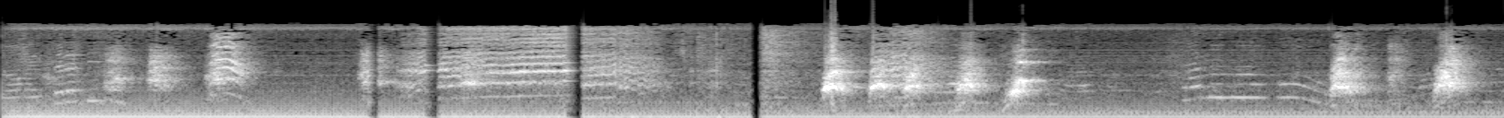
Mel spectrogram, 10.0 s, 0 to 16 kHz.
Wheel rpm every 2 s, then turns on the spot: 0, 60, 20, 0, 0.
none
